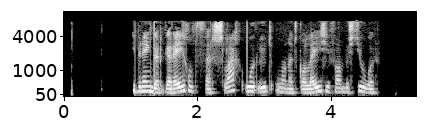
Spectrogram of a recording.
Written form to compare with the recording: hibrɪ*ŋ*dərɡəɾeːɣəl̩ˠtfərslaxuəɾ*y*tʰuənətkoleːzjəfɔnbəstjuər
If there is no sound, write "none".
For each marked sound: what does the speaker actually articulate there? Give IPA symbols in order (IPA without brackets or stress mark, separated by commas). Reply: ŋ, y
